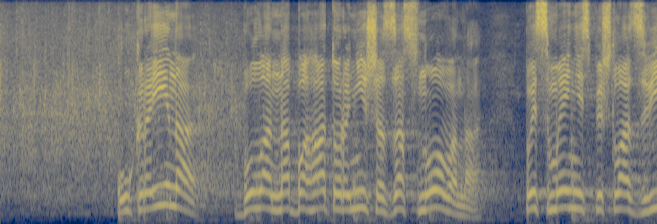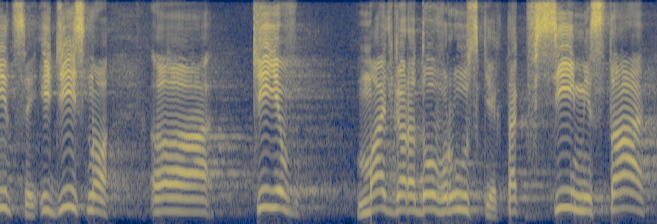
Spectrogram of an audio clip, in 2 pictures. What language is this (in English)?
Ukrainian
